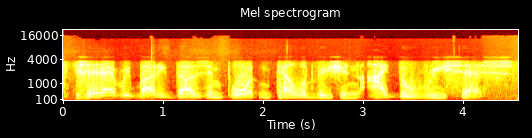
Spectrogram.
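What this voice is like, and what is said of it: Garry Marshall impression, Bronx accent. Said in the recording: “mimicking his famous Bronx accent.”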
